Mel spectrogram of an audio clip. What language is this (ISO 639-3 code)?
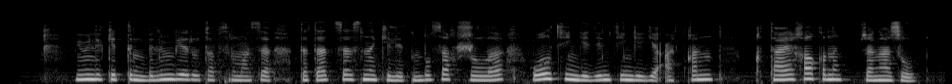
kaz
